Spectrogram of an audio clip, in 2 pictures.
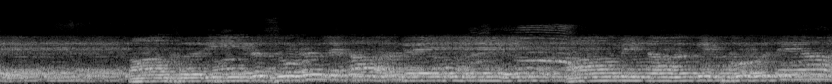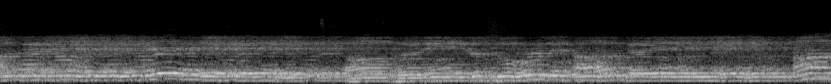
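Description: A male voice chanting a devotional recitation into a microphone, with melodic phrases over steady held notes.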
